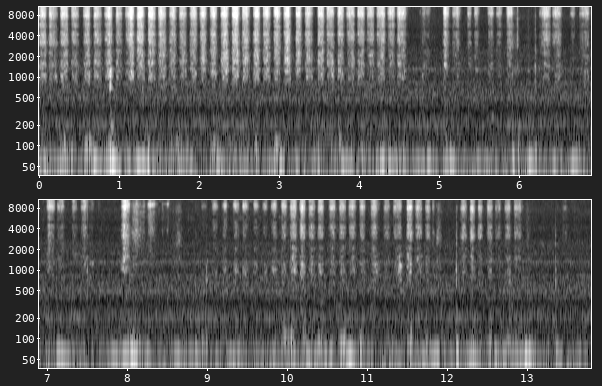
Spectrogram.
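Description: A wooden coloured pencil colours a paper page of an open paperback colouring book on a wooden table, with short rubbing strokes while the other hand holds the page. A dry, scratchy rasp with bright hiss repeats in rapid, even strokes for the first few seconds, then in looser, more spaced bursts, over a faint low rumble.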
